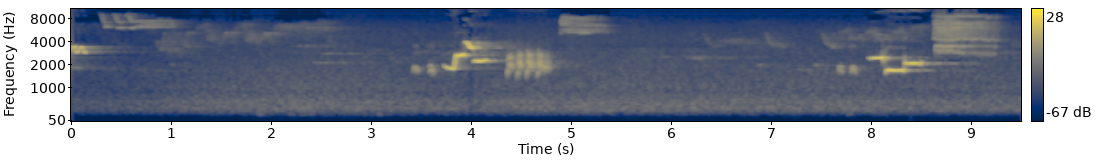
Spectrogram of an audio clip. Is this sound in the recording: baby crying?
no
